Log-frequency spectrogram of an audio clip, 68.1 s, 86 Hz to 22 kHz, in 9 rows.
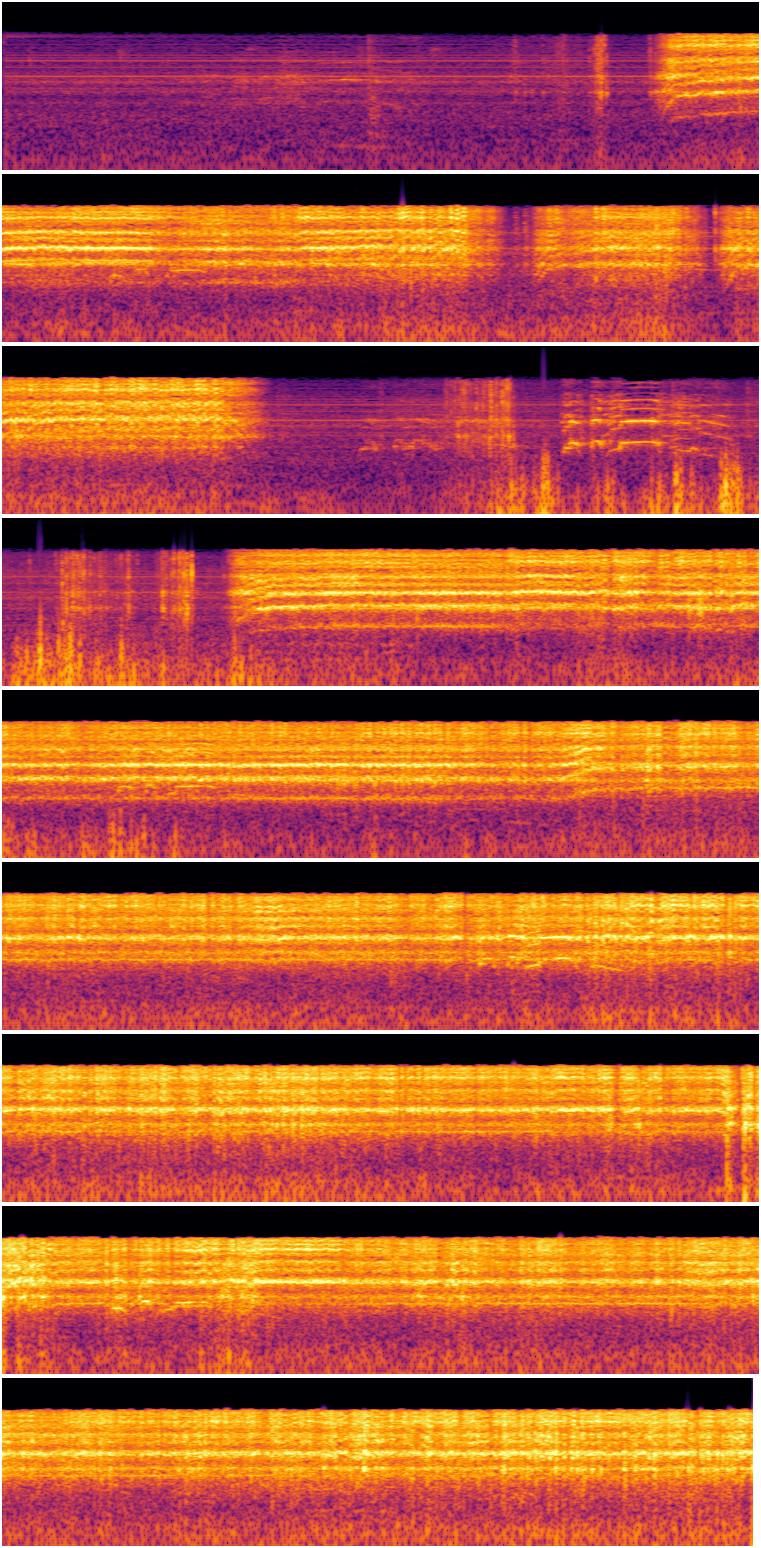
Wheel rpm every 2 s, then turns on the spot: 0, 0, 10, 140, 160, 120, 100, 130, 70, 10, 0, 10, 130, 160, 160, 160, 160, 180, 230, 230, 230, 240, 230, 230, 230, 230, 230, 220, 230, 230, 230, 230, 230, 230.
none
